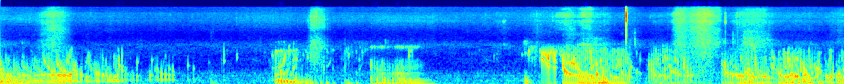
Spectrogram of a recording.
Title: Hungry Stomach Growling @JewlyanaHoltFunDay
